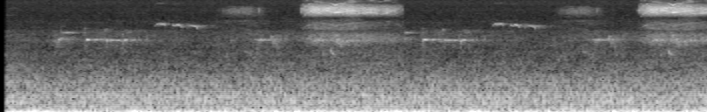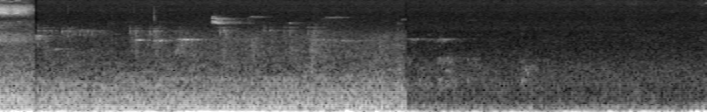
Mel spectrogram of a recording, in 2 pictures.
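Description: Outdoor ambience: birds calling with short high chirps, over a low wind rumble on the microphone. The sound drops in level about seven seconds in and again about eleven seconds in.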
